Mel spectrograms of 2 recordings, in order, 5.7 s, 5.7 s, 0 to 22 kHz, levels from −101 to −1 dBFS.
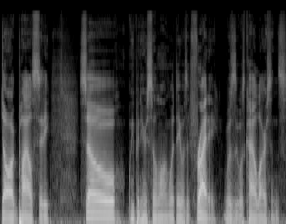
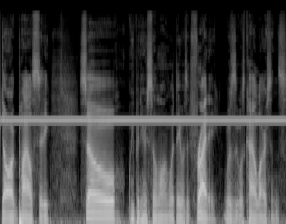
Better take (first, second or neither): first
